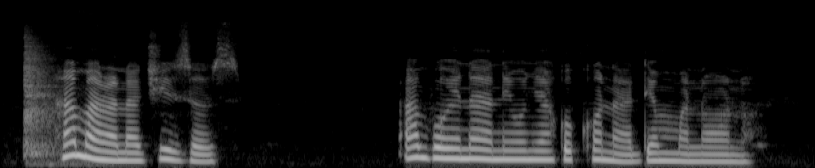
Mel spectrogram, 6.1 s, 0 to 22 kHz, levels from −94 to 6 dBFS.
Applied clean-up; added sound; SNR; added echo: none; Snare drum; 16 dB; none.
